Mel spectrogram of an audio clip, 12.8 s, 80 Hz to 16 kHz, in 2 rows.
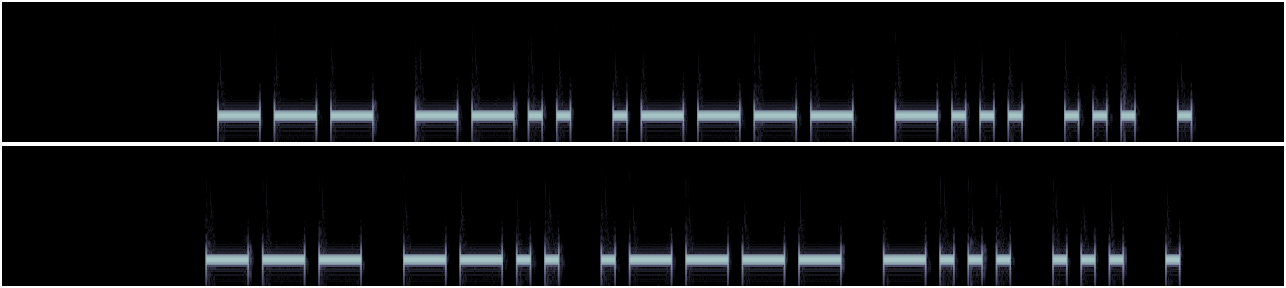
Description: Morse code, heard as a keyed tone, about 17 wpm, 700 Hz. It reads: OZ1BSE OZ1BSE
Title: DXCC-100 Call Signs - 6 Characters - Repeated 3x - 17wpm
